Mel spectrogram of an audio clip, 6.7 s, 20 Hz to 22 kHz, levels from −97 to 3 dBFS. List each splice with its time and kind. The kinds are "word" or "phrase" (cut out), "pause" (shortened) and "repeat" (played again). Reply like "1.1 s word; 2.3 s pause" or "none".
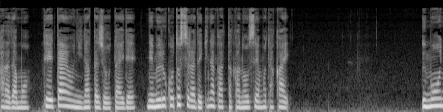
2.1 s pause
